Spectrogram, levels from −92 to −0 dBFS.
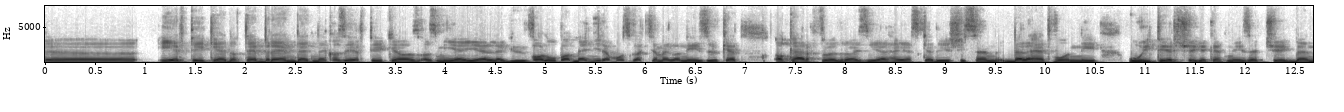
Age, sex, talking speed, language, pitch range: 30-49, male, 125 wpm, Hungarian, 105-115 Hz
